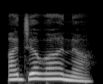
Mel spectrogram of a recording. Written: ಆಜವಾನ

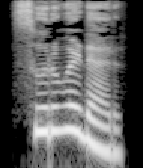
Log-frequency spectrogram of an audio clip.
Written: ಸುರ್ವಡರ್

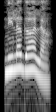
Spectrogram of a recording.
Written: ನಿಲಗಾಲ

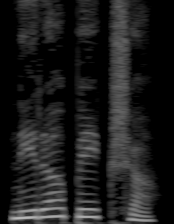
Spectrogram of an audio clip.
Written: ನಿರಾಪೇಕ್ಷ

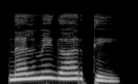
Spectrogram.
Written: ನಲ್ಮೆಗಾರ್ತಿ

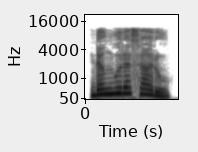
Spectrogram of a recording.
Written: ಡಂಗುರಸಾರು

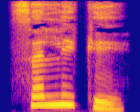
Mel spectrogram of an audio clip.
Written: ಸಲ್ಲಿಕೆ

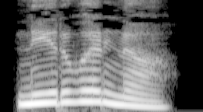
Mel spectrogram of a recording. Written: ನಿರಾವರಣ

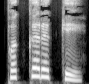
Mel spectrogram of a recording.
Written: ಪೊಗರುಗು

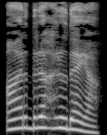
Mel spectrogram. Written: ಆರ್ದ್ರಹೃದಯ

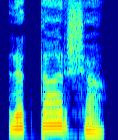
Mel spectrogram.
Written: ರಕ್ತಾರ್ಶ

